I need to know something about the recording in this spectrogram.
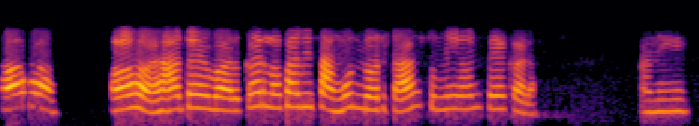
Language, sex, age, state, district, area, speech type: Goan Konkani, female, 18-30, Goa, Murmgao, urban, conversation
